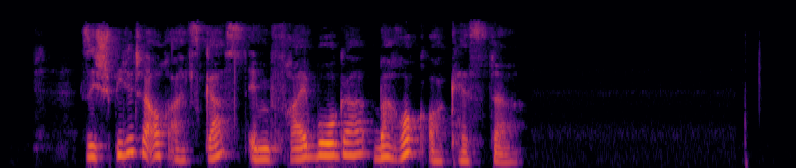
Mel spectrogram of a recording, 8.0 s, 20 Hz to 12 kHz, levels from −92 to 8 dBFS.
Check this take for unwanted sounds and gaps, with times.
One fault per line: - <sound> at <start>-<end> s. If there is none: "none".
none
